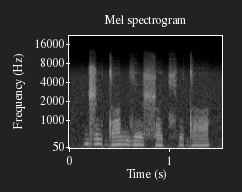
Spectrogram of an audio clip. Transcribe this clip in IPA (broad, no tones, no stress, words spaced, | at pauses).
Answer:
ɖ͡ʐi da nzi ʂɐ t͡ɕʰɨda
